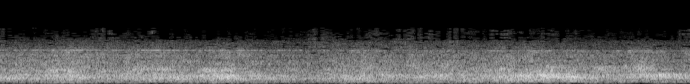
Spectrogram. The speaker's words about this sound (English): It's always planes flying over because Reagan National is close.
